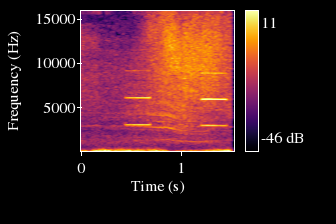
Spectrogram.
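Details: ARFun 95 Pro brushless micro quadcopter in flight on a fully charged battery: two short high-pitched beeps repeating non-stop over wind noise; voltage warning beeping despite being within range, likely needs voltage setting adjusted.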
